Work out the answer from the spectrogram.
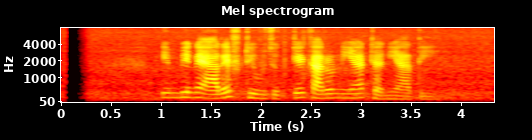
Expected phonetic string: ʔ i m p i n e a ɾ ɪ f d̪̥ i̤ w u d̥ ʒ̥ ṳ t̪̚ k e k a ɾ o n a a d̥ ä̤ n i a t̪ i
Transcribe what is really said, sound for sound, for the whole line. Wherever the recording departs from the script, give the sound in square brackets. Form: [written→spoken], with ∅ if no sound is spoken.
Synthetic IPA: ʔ i m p i n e a ɾ ɪ f d̪̥ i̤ w u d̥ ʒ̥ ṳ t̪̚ k e k a ɾ o n [a→i] a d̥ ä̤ n i a t̪ i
